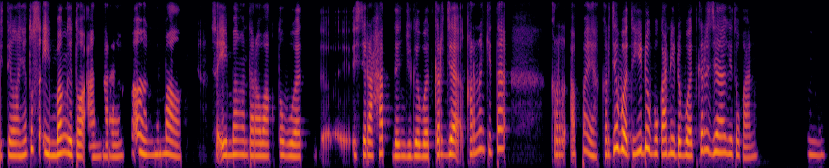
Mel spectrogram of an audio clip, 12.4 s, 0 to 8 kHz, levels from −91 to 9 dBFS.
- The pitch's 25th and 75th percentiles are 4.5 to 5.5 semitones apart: No, average, 3.2 semitones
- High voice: Yes, high, 245 Hz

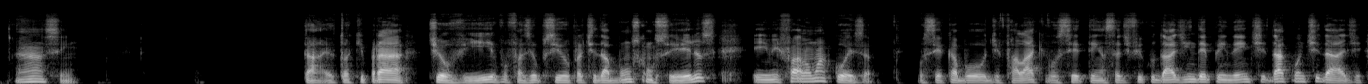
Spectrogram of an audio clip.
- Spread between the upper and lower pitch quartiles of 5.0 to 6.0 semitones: No, average, 3.8 semitones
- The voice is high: No, low, 105 Hz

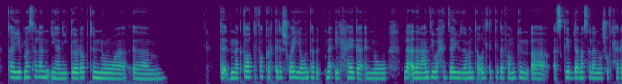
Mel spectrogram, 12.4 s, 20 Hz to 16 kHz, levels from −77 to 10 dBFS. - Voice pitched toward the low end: No, high, 210 Hz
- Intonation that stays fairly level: Yes, narrow, 1.6 semitones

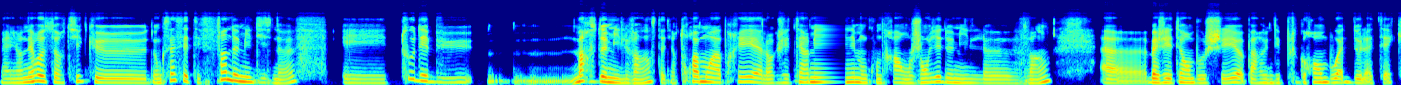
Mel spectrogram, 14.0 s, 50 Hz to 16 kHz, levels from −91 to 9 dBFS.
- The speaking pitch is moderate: Yes, medium, 180 Hz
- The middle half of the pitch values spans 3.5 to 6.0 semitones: Yes, average, 4.1 semitones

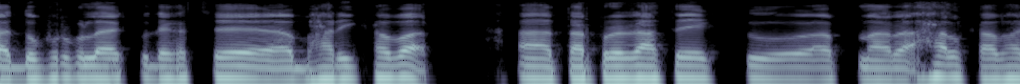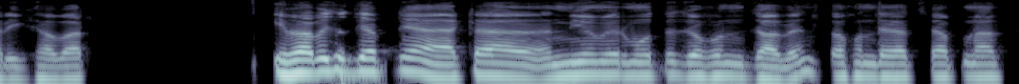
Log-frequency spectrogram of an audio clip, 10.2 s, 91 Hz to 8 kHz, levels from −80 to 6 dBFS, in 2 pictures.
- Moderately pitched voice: No, low, 125 Hz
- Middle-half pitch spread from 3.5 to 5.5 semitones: No, average, 3.0 semitones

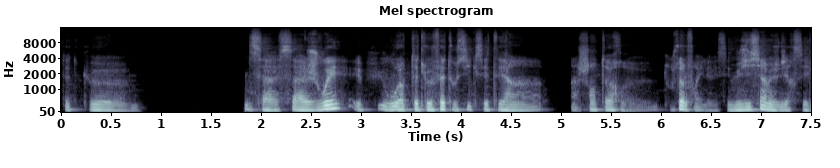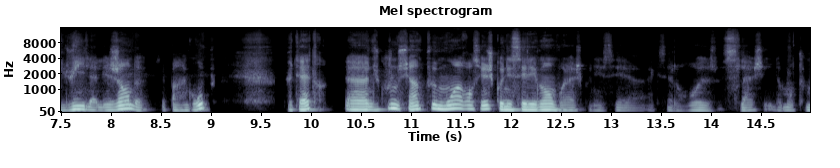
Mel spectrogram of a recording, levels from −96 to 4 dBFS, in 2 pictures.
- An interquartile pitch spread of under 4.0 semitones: Yes, average, 2.9 semitones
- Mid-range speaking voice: No, low, 125 Hz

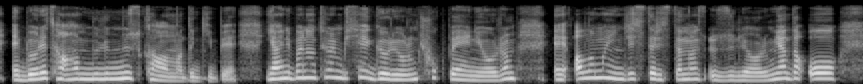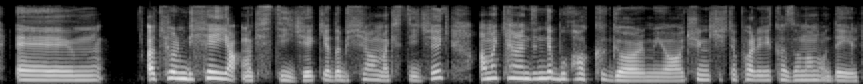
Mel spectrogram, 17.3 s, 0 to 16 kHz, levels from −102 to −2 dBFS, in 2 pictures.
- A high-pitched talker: Yes, high, 220 Hz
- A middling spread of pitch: Yes, average, 4.8 semitones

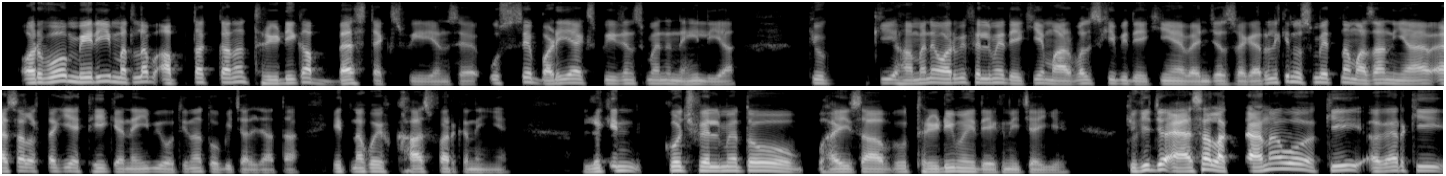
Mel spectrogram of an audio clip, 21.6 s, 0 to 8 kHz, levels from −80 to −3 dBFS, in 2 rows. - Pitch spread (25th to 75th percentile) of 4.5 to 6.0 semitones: Yes, wide, 5.6 semitones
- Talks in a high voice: No, low, 115 Hz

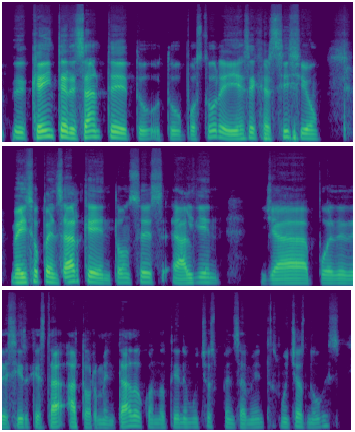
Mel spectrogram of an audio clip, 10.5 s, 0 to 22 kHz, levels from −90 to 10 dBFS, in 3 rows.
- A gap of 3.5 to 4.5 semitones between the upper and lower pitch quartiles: Yes, average, 3.9 semitones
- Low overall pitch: Yes, low, 115 Hz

